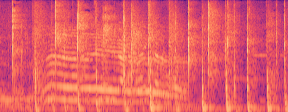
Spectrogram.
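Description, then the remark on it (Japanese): A short round of hand clapping, a dozen or so crisp, evenly spaced claps, with a voice vocalizing underneath during the first half. “はいパチパチはい拍手”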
